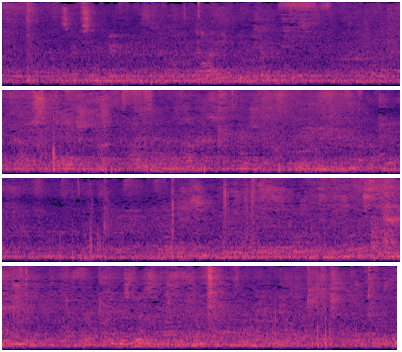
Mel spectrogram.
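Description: A middle-aged man speaks steadily through a microphone in an echoing hall.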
